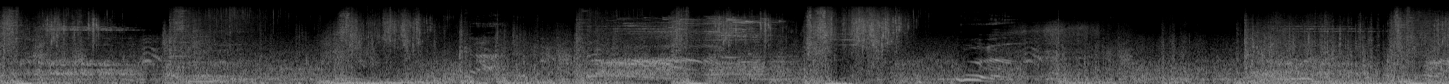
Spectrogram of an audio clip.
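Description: Swords clash and slash in a fight.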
